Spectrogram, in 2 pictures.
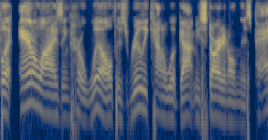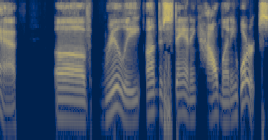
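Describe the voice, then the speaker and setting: Speaking at a fairly slow pace with a Mississippi accent, a man uses an animated tone at medium pitch with ordinary variation, in a dry, close sound with no echo and a quiet background. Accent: Southern (Mississippi). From US South, Mississippi. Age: 30s. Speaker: trader and investing coach. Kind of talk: webinar presentation. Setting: live stream webinar.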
